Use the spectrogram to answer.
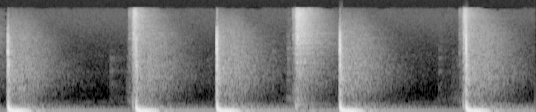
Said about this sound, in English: the one I'm going to use here is kind of this Latin-flavored foot pattern.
